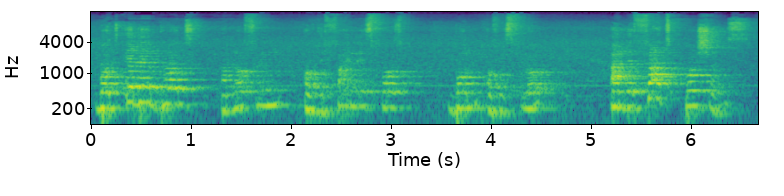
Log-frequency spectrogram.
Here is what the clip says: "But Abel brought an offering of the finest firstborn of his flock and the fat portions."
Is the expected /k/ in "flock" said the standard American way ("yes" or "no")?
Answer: no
